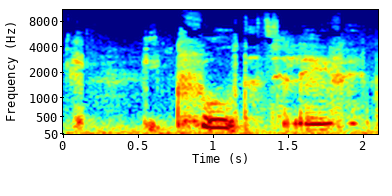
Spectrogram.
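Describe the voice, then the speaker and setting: A man's voice: unhurried, a little mellow, close to an everyday voice. An actor playing a grief-stricken, restless young man in a radio play, stammering and repeating himself, often dropping to a whisper. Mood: tearful, affectionate. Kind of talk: intimate radio play acting. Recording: muffled, noisy old radio drama recording.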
